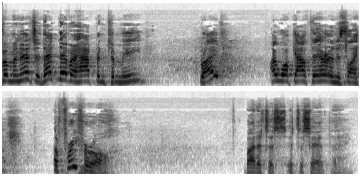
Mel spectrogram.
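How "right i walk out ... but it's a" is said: ordinary delivery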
